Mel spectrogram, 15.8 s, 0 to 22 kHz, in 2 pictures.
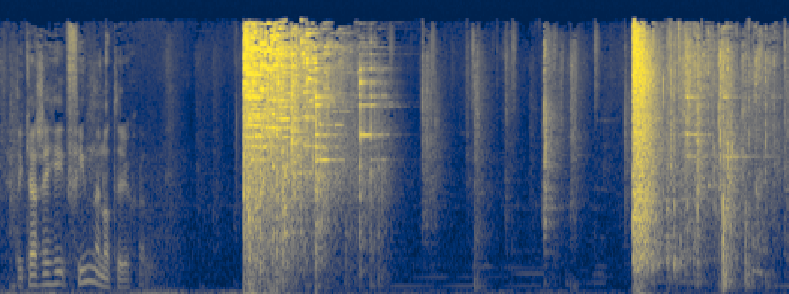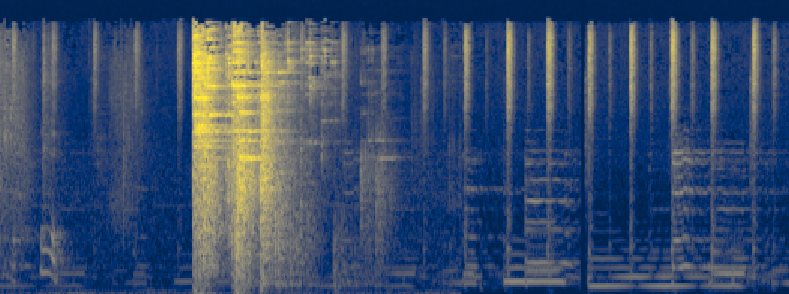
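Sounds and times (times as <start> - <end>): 
speech: 0.2 - 1.8
kettle, plates and glasses deliberately smashed: 2.4 - 4.0, 6.3 - 8.1, 9.8 - 11.9
scattering shards and tinkles of broken glass and crockery: 2.4 - 4.0, 6.4 - 8.0, 9.8 - 11.9.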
